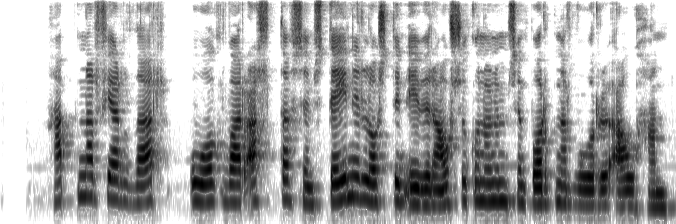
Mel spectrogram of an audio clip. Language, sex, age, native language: Icelandic, female, 40-49, Icelandic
